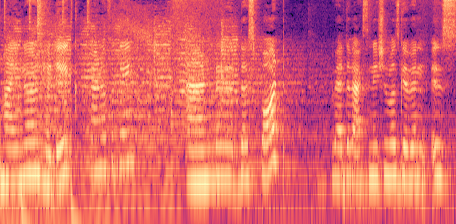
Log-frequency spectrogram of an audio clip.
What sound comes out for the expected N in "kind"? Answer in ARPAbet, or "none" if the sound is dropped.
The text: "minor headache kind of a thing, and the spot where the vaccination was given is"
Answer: N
